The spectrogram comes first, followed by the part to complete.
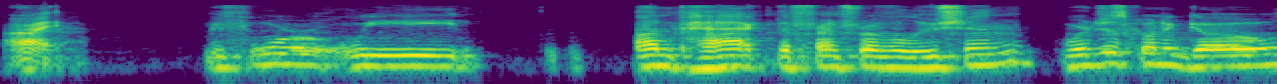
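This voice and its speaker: With long, frequent pauses, a man speaks very slowly in a fairly high, somewhat breathy voice and flat, monotone intonation. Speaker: history teacher. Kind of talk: lecture. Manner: casual, filler-heavy.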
